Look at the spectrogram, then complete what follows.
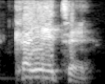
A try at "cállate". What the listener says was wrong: Cállate. You got the accent on the first day.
